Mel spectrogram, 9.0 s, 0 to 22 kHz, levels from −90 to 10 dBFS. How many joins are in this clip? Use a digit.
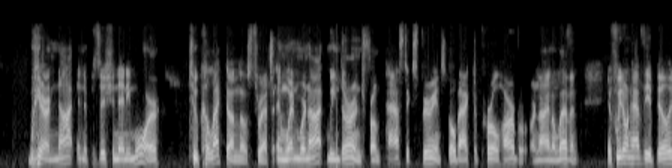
0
